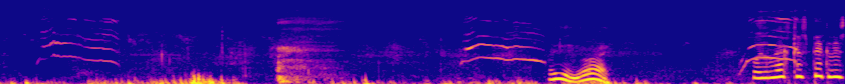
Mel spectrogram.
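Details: Three-week-old kitten on its dad's shoulder meows repeatedly in loud rising-falling cries while a man talks and imitates it in a lower voice, with handling noise.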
